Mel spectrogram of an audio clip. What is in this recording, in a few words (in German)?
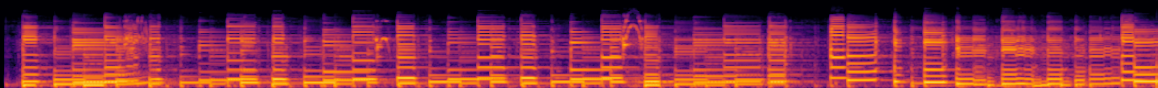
Hagstrom Alvar clean Mitte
